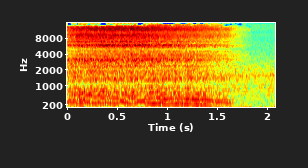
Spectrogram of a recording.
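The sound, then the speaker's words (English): A long, deep breath in, taken during a guided breathing exercise. It is a steady, airy rush of moderate loudness that lasts under two seconds, then fades away, with no talk over it. “So now let's take a deep breath in. We'll breathe in and we'll hold slightly”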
